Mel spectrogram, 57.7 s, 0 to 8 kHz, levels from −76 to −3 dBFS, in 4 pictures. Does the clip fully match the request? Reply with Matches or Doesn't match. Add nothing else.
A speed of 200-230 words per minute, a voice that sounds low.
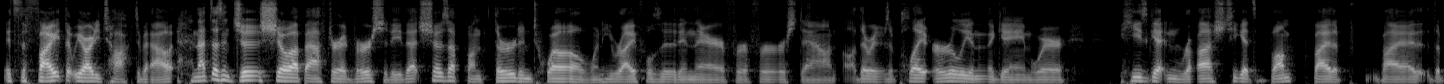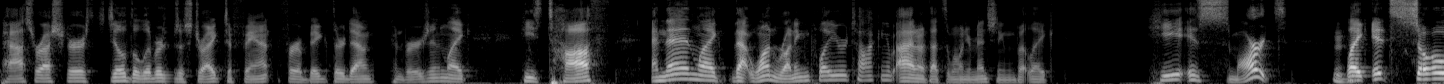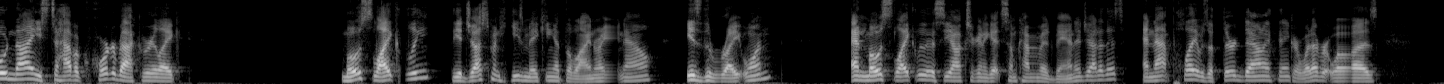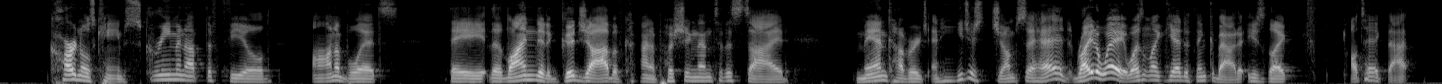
Matches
